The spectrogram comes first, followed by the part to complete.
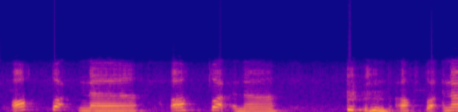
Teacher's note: अख्तअना में तो उसके बाद हमजा साकिना, इसको झटका देकर पढ़ेंगे।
